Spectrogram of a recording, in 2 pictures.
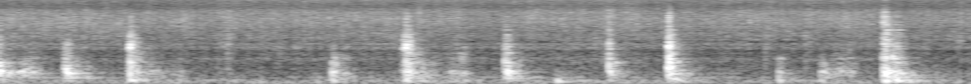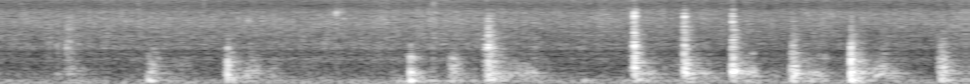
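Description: Rice and lentils fry in butter in a pot while a spoon stirs quickly, giving a soft steady sizzle punctuated by sharp scraping clicks at an uneven, brisk rhythm, close and moderately quiet.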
